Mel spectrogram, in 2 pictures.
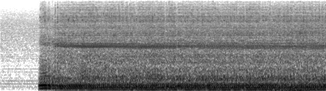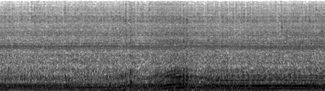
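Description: A black Honda Civic drag racing car idles with a loud, steady engine rumble at an import versus domestic drag strip, a brief rev rising near the end before settling back.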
